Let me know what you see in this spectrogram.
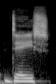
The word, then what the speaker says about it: Deace: You can like us on Facebook and follow us on Twitter at Steve Dace Show. Last name is spelled D-E-A-C-E.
